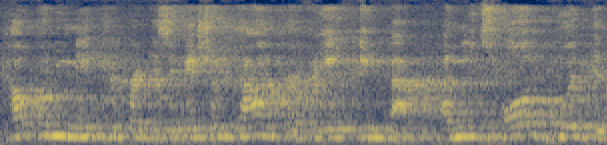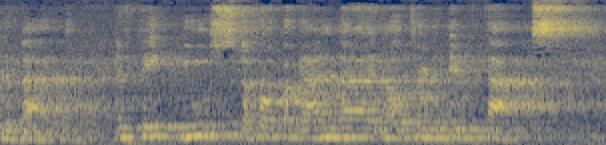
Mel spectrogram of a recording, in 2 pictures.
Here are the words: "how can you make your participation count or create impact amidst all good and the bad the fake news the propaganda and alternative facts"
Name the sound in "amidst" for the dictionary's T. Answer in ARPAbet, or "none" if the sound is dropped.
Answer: none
